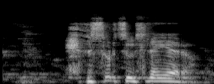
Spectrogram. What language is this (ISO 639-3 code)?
kab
